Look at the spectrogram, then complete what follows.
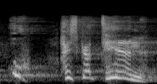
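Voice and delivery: a little pleased brag about ten points; pleased scorer. Pretend. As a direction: gloat over the points. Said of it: "When it's like".

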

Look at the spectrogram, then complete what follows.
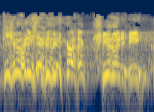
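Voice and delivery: put-on high little-boy voice with laughter; imitated six-year-old greeting, breaking into laughs; Hardy. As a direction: gleefully coo it like a small child. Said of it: "met with the same greeting".

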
